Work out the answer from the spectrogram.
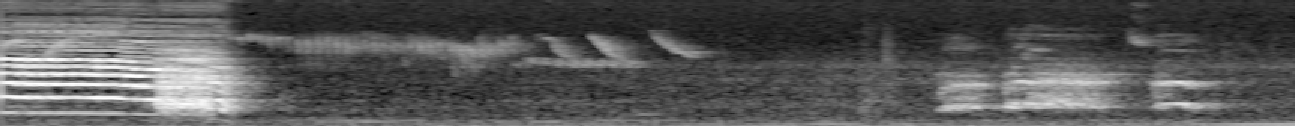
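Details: Seven-month-old native chicken crowing: one loud harsh crow in the first second with stacked harmonics, then faint high chirps and a quieter second crow-like call near five seconds.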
